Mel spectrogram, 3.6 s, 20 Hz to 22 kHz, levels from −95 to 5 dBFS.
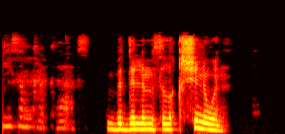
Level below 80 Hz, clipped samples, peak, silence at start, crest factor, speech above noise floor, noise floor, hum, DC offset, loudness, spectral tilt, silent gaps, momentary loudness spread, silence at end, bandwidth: -62 dBFS; under 0.1%; -6 dBFS; 0.05 s; 18 dB; 52 dB; -74 dBFS; none; under 0.1%; -19 LUFS; -4 dB/octave; 1.18-1.32 s; 22 LU; 0.75 s; 8 kHz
